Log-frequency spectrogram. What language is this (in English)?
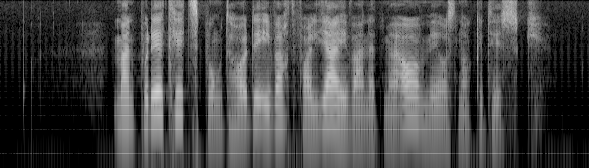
Norwegian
